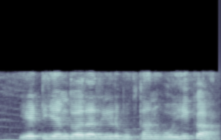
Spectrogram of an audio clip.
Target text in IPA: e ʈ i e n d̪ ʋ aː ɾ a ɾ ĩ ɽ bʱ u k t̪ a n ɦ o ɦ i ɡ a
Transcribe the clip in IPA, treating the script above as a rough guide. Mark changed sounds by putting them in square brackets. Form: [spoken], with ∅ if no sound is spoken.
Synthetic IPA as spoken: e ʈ i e [m] d̪ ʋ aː ɾ a ɾ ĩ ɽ bʱ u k t̪ a n ɦ o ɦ i [k] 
